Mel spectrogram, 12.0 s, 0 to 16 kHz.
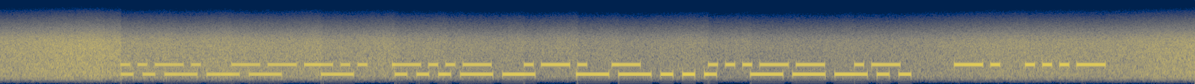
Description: Morse code, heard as two keyed tones, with radio static. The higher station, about 14 wpm, 860 Hz: F8XRT 3A NV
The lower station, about 11 wpm, 440 Hz: 2T378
